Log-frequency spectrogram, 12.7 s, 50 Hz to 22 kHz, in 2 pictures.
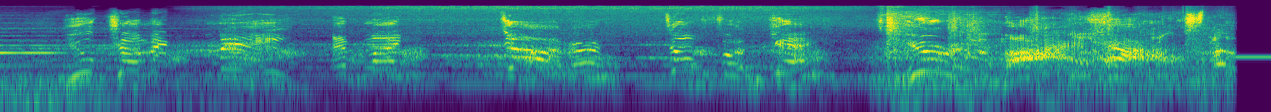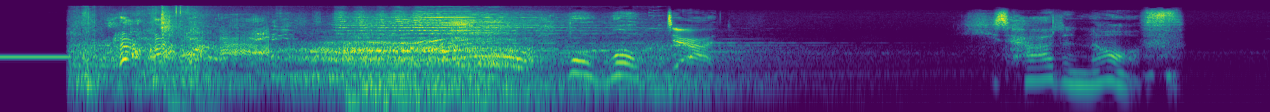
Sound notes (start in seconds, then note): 0.0 Adam screams; 6.2 beep; 6.8 laughs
